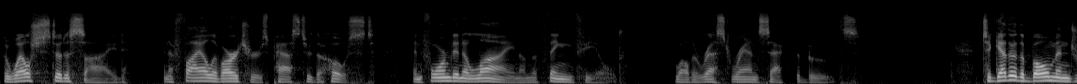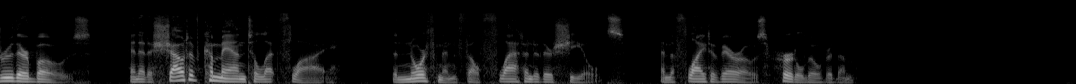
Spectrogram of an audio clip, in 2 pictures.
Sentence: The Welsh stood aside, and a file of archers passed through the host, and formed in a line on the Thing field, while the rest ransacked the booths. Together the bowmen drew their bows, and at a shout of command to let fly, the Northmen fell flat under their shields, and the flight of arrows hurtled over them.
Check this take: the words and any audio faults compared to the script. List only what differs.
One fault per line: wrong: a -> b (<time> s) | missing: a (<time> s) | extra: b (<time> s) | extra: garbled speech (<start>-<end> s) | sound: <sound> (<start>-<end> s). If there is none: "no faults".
no faults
